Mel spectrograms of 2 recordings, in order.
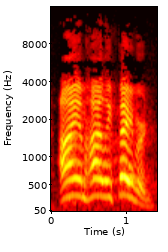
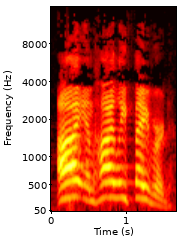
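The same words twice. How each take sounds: First: Louder-than-talk, higher, emphatic declaration; like you mean it. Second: Loud declaration, measured for repeating; first call to repeat. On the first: Preacher urges congregation to repeat with conviction, emphatic high declaration. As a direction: belt it out with full conviction. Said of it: "You didn't say it like you mean it". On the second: Preacher gives the congregation a line to repeat, loud declaration. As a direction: declare it loudly. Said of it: "I want you to repeat this with me". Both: Shown as a demonstration.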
